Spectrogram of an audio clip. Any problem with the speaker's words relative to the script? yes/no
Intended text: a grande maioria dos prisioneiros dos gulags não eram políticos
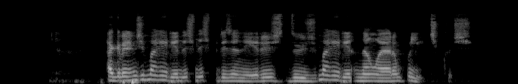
yes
